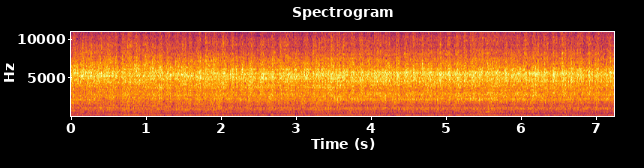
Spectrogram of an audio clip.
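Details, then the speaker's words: 1982 Yamaha Bravo snowmobile, rejetted to 143.8 with a Phazer carb and clutch and fuel system updated: light two-stroke holds a steady, even buzzing idle with no misses or surging, running smoothly. "okay here's the bravo just finished it rejected it to 143.8 that's the biggest jet i had seems to be running good now"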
